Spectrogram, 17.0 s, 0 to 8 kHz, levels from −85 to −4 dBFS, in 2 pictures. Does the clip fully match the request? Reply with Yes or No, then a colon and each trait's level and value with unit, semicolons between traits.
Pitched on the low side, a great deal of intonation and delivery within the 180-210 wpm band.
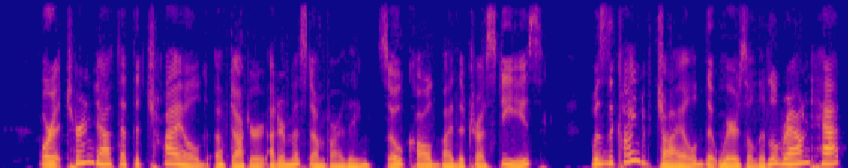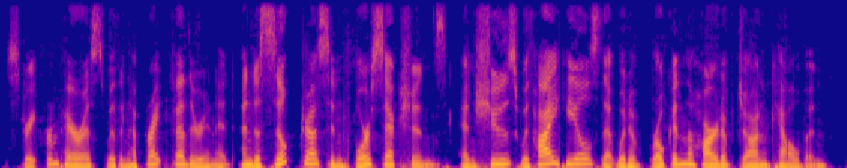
No: medium, 185 Hz; wide, 6.0 semitones; average, 200 wpm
